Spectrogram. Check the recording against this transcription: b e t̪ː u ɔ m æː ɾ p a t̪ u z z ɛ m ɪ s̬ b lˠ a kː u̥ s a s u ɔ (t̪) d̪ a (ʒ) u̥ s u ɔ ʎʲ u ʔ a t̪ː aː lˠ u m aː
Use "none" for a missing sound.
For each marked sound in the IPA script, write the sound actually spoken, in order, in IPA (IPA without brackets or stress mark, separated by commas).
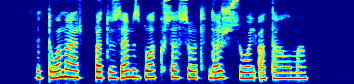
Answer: t̪, ʒ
